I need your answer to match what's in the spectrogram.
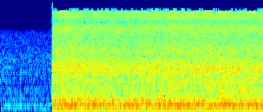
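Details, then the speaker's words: Cooling tower blower fan; steady rushing run with wavering squeal as the loose fan belt flaps and slips on its pulley, black belt dust scattered around; slipping lowers impeller speed and airflow. "벨트가 파닥파닥 거리면서 끼끼끼끼 미끄러지다 저렇게 주위에 이제 시커 맣게 또 가로 다 날려 있고요"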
